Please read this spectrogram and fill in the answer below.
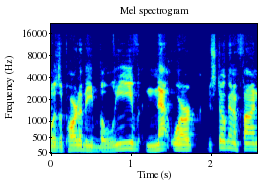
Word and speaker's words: Bleav: network on twitter and that is b l e a v by the way but it is pronounced believe also everywhere they have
